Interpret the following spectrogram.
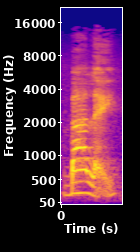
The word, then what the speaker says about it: ballet: Múa ba lê của mình sẽ là, với Anh sẽ đọc là ballet. Ballet. Còn người Mỹ sẽ đọc là ballet. Ballet, nhấn khác nhau các bạn nhé.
